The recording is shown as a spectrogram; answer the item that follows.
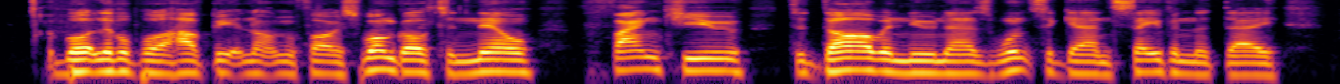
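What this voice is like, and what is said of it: Hoarse, strained voice. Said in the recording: “My voice is gone because of how much I've been screaming running around my living room.”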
